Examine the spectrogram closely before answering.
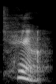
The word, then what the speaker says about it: can't: So a lot of Americans don't pronounce the T's at the ends of words. So can, C-A-N, can, and can't, we often say can't, can't.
